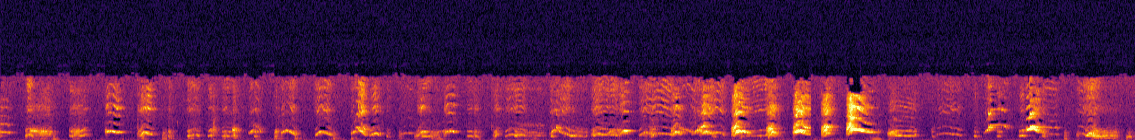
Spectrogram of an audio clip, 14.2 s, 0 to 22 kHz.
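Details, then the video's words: Noisy litter of 21-day-old Entlebucher Mountain Dog puppies, born 26 September 2015, keeping up a dense chorus of squeaky whimpers and yips, rapid and uneven, growing louder and more frantic toward the end. "Entlebucher Mountain Dog puppies 21 days old - being very noisy!"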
